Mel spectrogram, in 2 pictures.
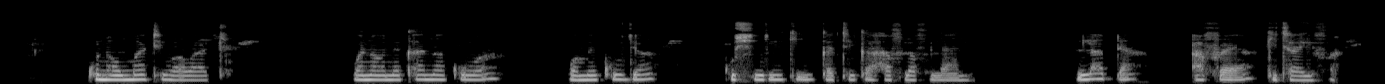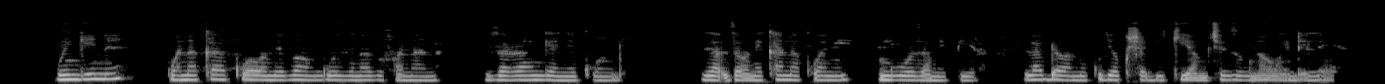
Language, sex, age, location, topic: Swahili, female, 18-24, Nakuru, government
